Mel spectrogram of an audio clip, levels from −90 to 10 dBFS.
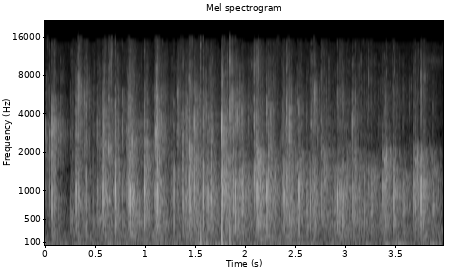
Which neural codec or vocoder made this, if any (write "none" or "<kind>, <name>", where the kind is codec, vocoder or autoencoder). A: none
